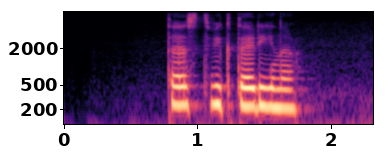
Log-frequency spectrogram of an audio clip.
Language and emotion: Russian, neutral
